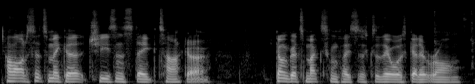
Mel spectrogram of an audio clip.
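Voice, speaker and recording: Low-key man with creaky voice, gaming. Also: steady tone, fast talker. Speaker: streamer playing a game while chatting with viewers. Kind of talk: casual game commentary and chat.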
